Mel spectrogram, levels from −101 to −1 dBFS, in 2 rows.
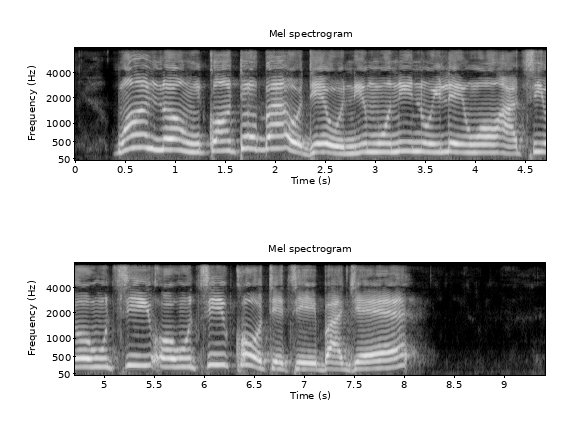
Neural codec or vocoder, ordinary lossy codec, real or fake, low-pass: codec, 16 kHz, 4.8 kbps, FACodec; none; fake; 7.2 kHz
